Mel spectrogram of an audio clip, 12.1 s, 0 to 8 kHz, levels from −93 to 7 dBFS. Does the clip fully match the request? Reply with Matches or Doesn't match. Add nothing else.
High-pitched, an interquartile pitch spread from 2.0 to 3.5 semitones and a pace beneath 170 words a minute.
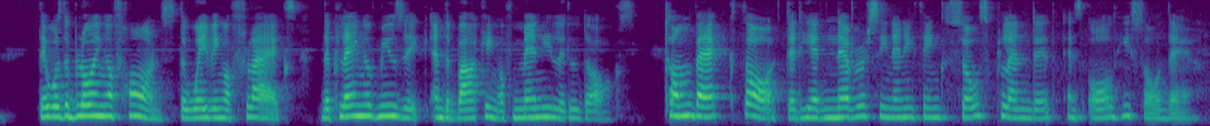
Doesn't match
